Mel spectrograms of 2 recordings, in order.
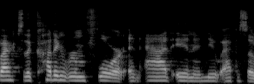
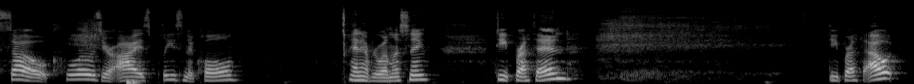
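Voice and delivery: guided meditation. Acted. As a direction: lead them gently into the vision. Leads a guided visualization.

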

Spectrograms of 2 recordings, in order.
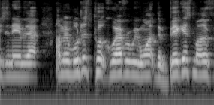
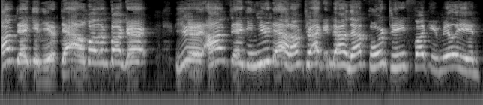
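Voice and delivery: slow, high, loud mock-menacing shout; mock threat; 9 semitones higher, 3 dB louder than usual. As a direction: shout the threat slowly like a movie villain. Threatening Bart mock seriously.

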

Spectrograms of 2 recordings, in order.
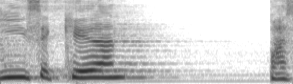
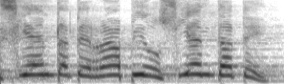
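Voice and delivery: higher, urgent command to sit down; alarmed father yelling; 8 semitones higher, slower than usual. Retold or imitated. Scared father yelling at his son to sit down, higher urgent command. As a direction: snap at the kid to sit, alarmed.

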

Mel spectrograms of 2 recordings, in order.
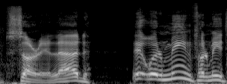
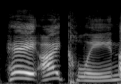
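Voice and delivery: mock offended; 7 semitones higher, 3 dB louder, slower than usual. Max protests being teased.

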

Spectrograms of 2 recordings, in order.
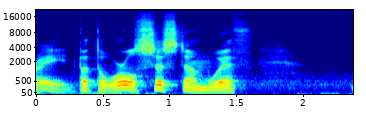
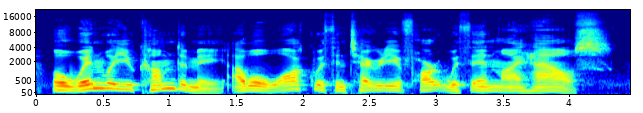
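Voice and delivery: raised, louder psalm reading; scripture proclamation; 4 semitones higher, 6 dB louder than usual. Acted. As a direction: open high and strong, declaiming the verse. Reads psalm aloud, commenting between verses.

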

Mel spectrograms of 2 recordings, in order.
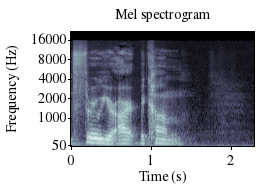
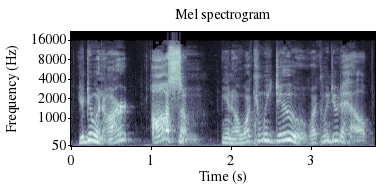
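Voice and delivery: higher, brighter supportive dad; upbeat dad; 6 semitones higher, 3 dB louder than usual. Retold or imitated. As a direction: cheer him on like an eager father. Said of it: "My dad was more like".

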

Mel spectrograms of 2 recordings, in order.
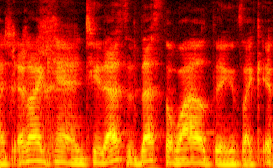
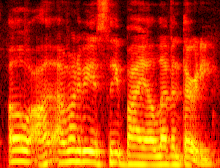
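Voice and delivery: eager self-talk; 10 semitones higher, 4 dB louder, faster than usual. Retold or imitated. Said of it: "I'm like".

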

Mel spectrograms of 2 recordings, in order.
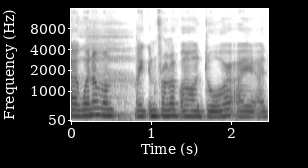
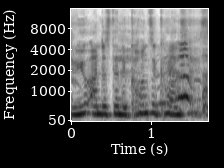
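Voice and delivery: mock realtor; 6 semitones higher, 14 dB louder than usual. Mocking the realtor, laughing.

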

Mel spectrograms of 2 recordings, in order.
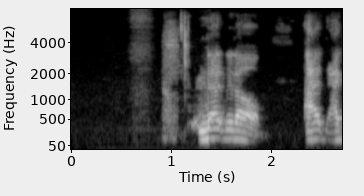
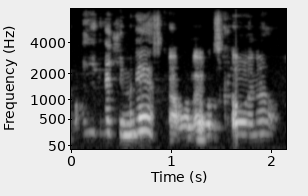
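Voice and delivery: put-on kids asking; 8 semitones higher than usual. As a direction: kid voice, higher and puzzled. Kids asking about the mask.

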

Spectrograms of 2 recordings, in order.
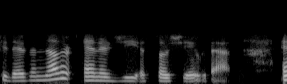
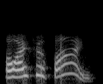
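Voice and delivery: put-on bright relieved boy; 11 semitones higher than usual. Boy after the throat clearing, bright and high. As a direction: sound suddenly free and easy. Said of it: "He said".

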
